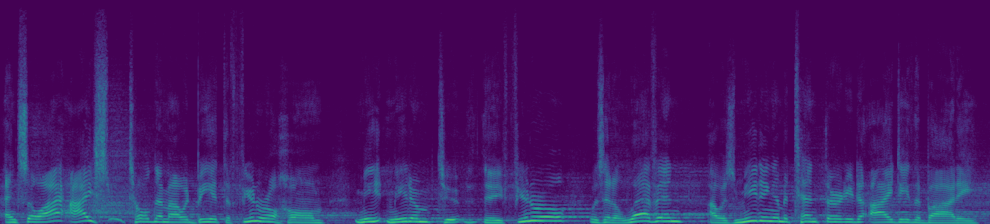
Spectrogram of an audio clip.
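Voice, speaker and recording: A male minister giving a spiritual talk, telling a personal story in an animated way and acting out the voices of the people in it. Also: high-pitched, slight background noise. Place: church hall. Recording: echoey hall.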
